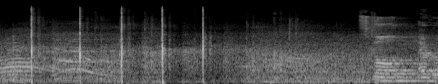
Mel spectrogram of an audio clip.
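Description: Five sharp clicks or taps at an even pace, about two and a half a second, in the first half, over voices in the room.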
